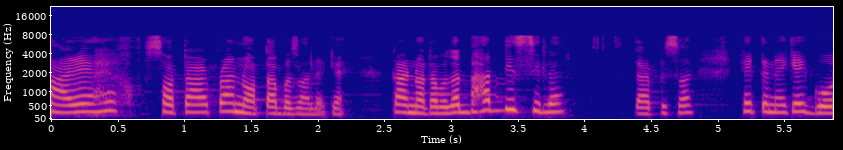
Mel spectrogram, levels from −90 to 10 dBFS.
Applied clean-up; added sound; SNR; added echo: neural mask model DeepFilterNet 3.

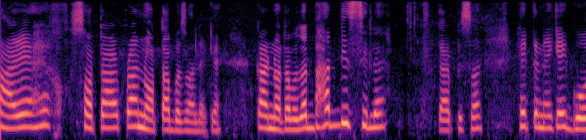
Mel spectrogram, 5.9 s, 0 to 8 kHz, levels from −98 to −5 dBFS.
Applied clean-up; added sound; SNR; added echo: neural mask model Resemble Enhance denoiser.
